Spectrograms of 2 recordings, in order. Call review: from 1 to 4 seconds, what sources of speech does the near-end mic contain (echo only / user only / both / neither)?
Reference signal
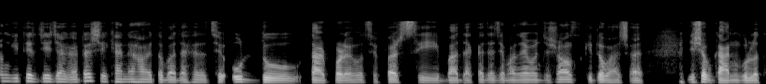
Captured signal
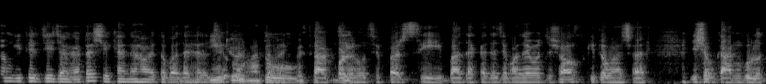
both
